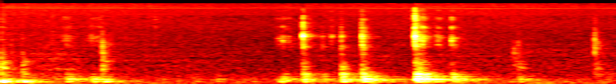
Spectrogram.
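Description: Chuck key working the jaws of a lathe chuck: a few light, scattered metallic clicks and knocks as the jaws are snugged onto the part.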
